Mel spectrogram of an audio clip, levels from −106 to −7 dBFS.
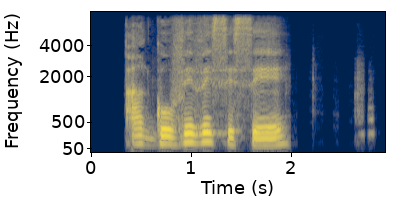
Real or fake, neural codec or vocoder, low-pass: real; none; 7.2 kHz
